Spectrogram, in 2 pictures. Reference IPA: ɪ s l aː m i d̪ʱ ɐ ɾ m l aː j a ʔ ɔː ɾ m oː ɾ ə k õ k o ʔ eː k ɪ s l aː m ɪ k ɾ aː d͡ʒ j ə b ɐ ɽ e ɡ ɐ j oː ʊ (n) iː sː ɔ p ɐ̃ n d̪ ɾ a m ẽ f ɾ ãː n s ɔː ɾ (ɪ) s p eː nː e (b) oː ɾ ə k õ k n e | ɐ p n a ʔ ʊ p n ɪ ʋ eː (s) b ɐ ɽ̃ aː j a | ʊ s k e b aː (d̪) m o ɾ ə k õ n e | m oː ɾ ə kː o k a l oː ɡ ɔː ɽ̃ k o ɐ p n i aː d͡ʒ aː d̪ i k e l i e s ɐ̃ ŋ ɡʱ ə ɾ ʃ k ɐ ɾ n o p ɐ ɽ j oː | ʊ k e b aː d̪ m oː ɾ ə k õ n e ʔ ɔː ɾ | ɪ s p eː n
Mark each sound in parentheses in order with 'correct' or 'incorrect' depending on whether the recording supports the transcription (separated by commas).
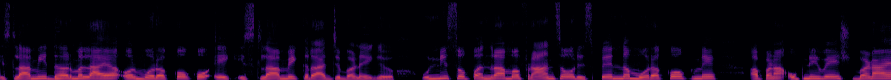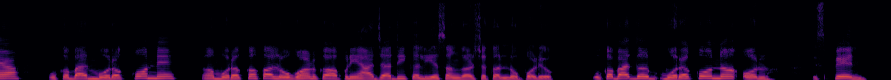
incorrect, correct, incorrect, incorrect, correct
